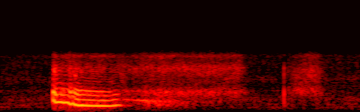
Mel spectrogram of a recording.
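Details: Sleeping pug named Buddy gives one loud snore indoors, a harmonic tone dropping from higher pitch into a low rasping hum lasting under a second, followed by a quiet airy exhale and a small click.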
